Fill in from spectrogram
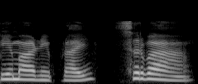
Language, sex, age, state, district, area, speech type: Bodo, female, 45-60, Assam, Chirang, rural, spontaneous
